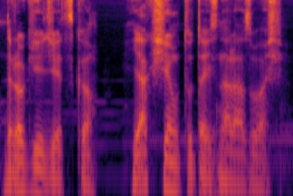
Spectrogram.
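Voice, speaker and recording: A man playing a kindly, thoughtful old man in a children's audio play, speaking deliberately with a gravelly voice. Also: low voice, lively intonation, darkish tone, exaggerated voice. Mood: kindly, measured. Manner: slow, deliberate, musing. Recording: music under the voice.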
